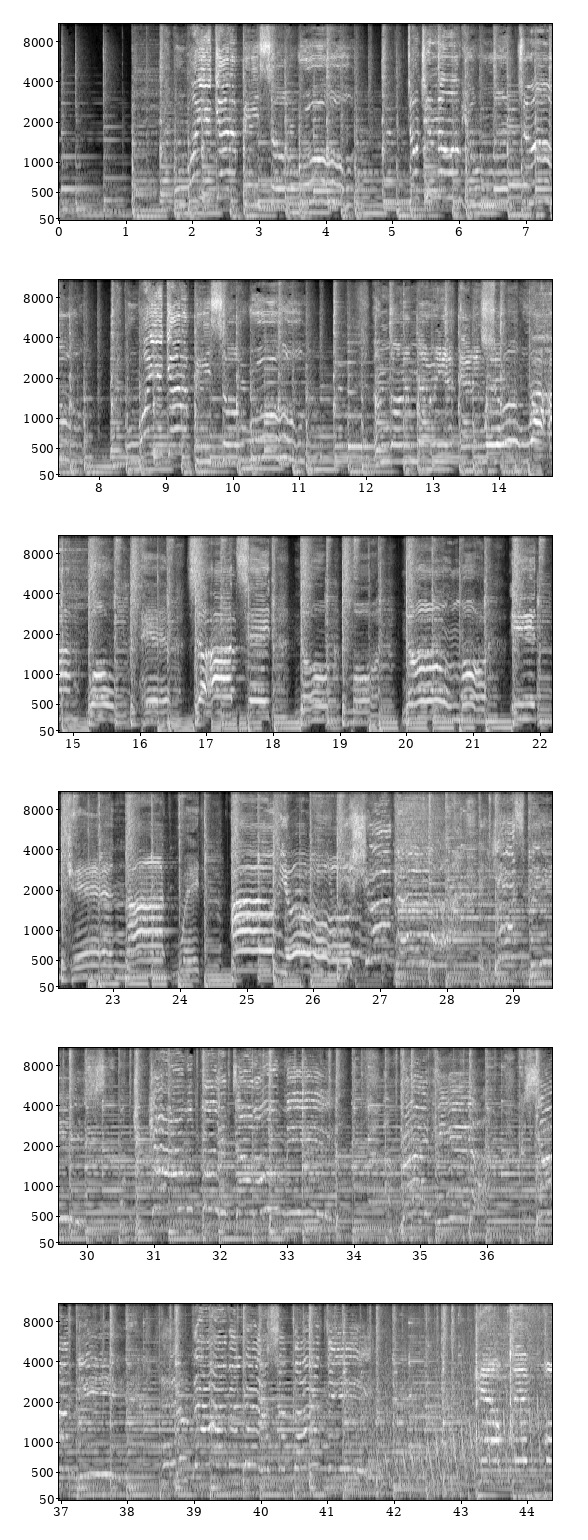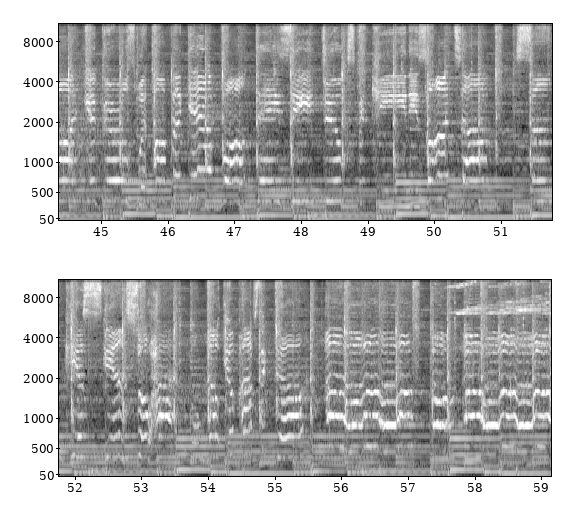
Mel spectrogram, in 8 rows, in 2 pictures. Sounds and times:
Music: 0:00.0 - 0:59.1.

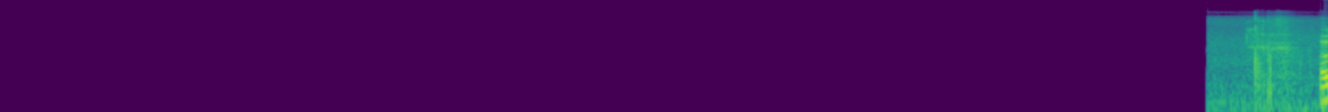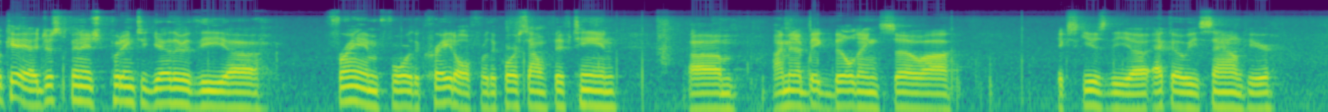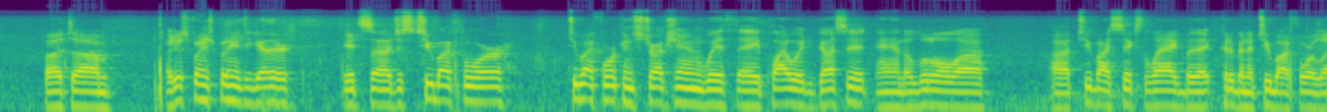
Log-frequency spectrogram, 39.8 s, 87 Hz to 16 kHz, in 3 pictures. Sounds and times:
Speech: 0:13.2 - 0:16.0, 0:16.6 - 0:19.5, 0:20.2 - 0:22.9, 0:23.9 - 0:26.1, 0:27.0 - 0:36.5, 0:37.1 - 0:39.8.

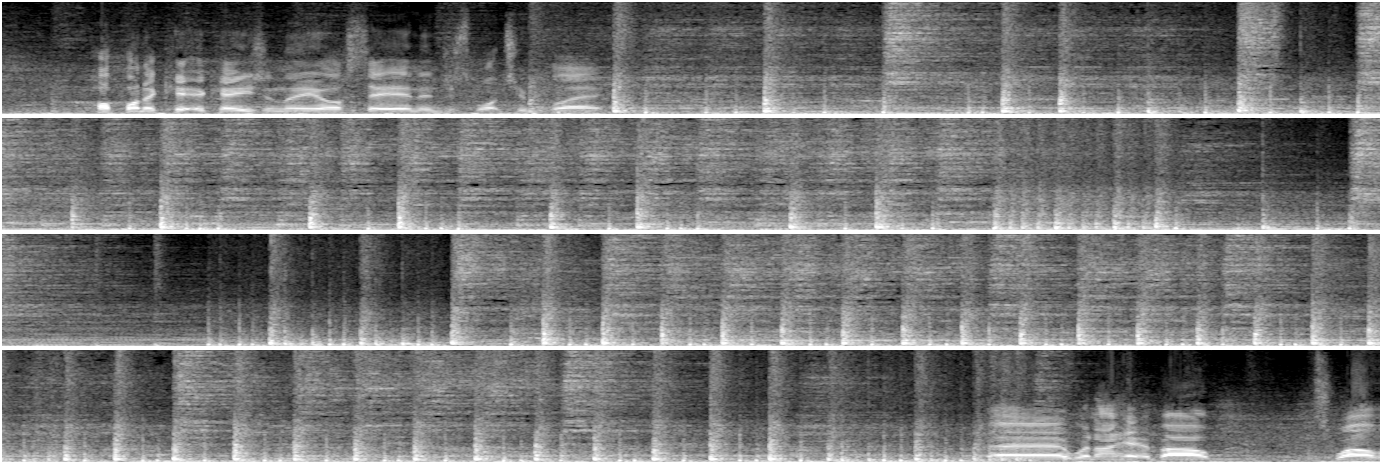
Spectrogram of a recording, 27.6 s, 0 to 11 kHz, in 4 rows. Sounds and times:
Music: 0:00.0 - 0:27.5.

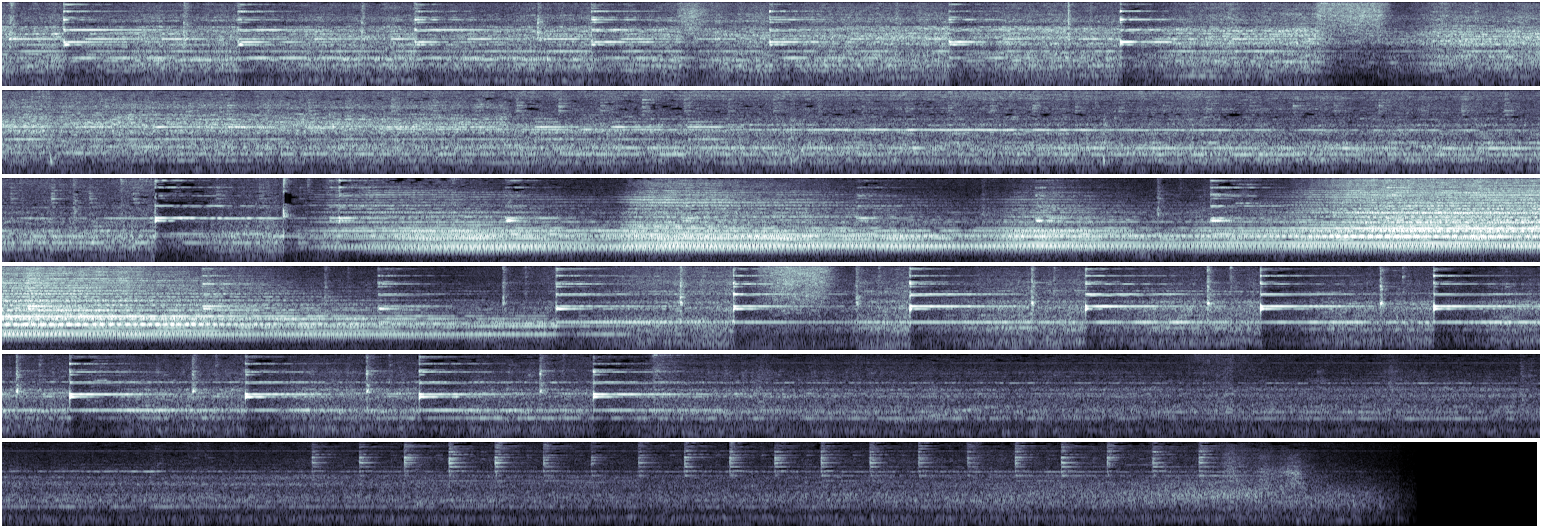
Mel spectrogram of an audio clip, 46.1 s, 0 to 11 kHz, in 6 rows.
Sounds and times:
Railroad car, train wagon: 0:00.0 - 0:45.5
Train horn: 0:06.4 - 0:16.0, 0:16.6 - 0:27.3.

